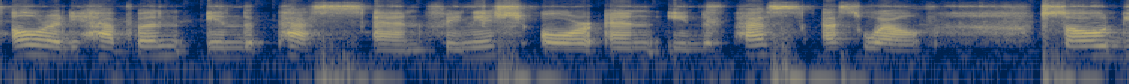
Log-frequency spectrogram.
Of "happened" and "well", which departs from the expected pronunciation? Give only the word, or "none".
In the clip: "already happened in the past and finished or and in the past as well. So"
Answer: happened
